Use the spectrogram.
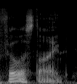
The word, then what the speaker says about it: Philistine: I heard that when I was listening to the Bible audio, and Ray Ortland was like, Philistine. And I was like, I've been saying it wrong for 42 years.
